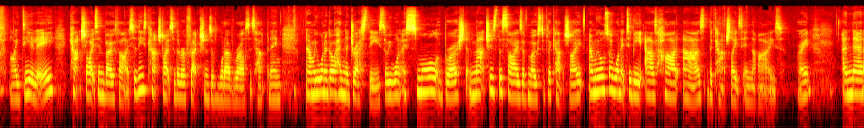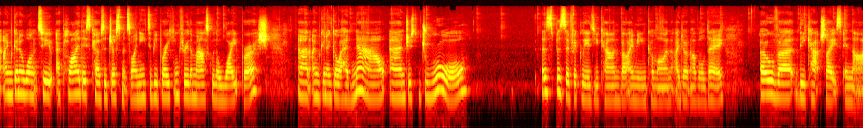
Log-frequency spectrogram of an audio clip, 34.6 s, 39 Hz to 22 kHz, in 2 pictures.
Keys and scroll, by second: 5.8 b.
